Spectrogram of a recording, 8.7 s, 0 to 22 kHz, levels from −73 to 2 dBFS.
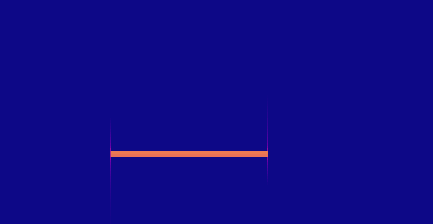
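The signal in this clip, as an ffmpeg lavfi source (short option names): -f lavfi -i "aevalsrc='0.0794*sin(2*PI*6970*t)':d=3.14:s=44100"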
